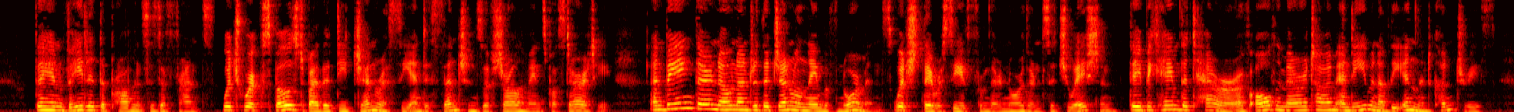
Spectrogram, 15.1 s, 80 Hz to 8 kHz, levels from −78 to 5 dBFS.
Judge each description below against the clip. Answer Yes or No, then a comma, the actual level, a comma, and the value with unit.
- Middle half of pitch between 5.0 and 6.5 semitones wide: Yes, wide, 5.5 semitones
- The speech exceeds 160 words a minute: Yes, average, 195 wpm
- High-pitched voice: Yes, high, 225 Hz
